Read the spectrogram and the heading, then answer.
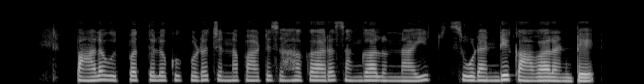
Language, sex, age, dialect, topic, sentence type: Telugu, female, 18-24, Utterandhra, agriculture, statement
